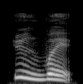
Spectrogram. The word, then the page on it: 韵味: yùn wèi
